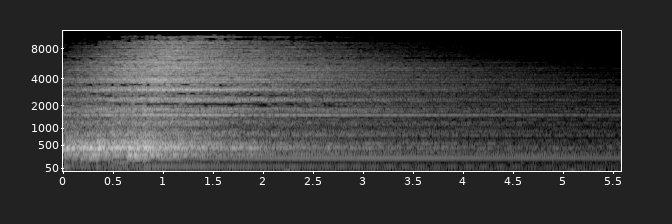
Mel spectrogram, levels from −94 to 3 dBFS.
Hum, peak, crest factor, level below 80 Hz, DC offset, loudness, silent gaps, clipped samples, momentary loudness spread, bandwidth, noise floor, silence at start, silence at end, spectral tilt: none; -8 dBFS; 20 dB; -66 dBFS; under 0.1%; -23 LUFS; none; under 0.1%; 24 LU; 11 kHz; -59 dBFS; 0 s; 1.75 s; 0.5 dB/octave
